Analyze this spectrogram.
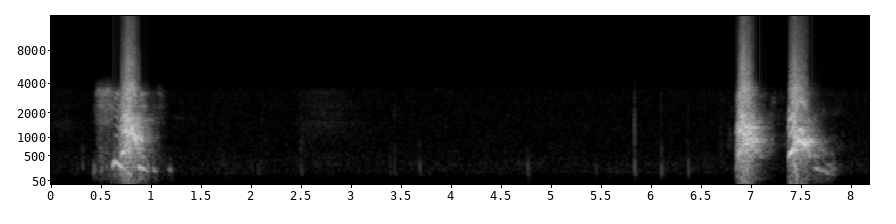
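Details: Bella, a pet beagle, goes mad at Cassie, a grumpy 12-year-old black labrador who won't play. Recorded on a phone camera: one sharp, loud bark, a long silence, then two quick barks close together near the end.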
